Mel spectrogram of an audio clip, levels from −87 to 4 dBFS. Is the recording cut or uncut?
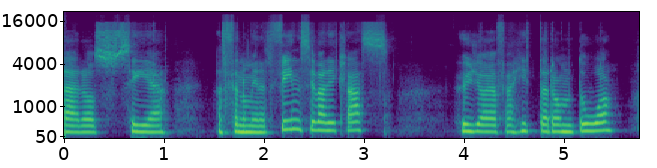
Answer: uncut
